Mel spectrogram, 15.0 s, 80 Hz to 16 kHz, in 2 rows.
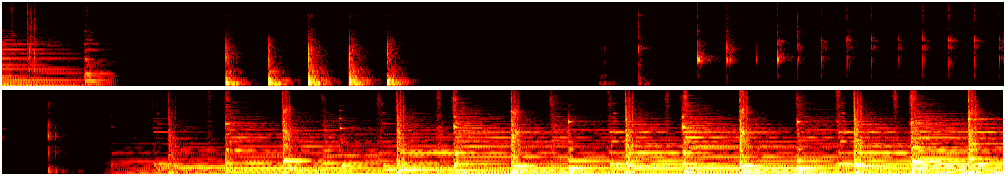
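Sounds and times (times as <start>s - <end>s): knocking on dry clay: 1.7s - 3.1s.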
